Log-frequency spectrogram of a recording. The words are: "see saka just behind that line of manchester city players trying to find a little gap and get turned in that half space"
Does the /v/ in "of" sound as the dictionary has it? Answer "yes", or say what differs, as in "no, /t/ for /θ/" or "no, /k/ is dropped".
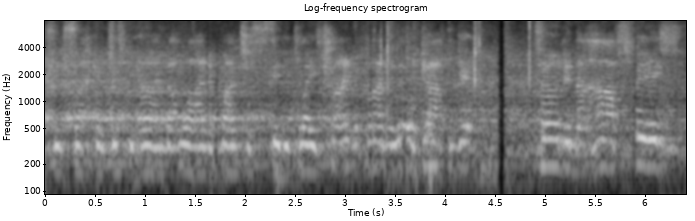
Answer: yes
